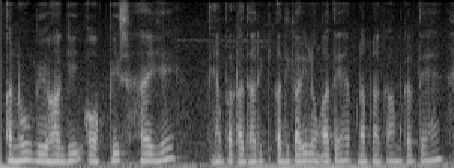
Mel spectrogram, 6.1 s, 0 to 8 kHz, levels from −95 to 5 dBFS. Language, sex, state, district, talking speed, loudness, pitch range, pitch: Hindi, male, Chhattisgarh, Bastar, 160 wpm, -30 LUFS, 125-135 Hz, 130 Hz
